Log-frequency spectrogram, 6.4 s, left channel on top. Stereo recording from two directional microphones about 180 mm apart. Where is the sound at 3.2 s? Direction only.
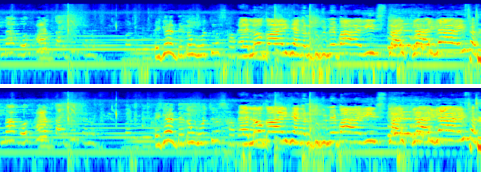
80° left.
